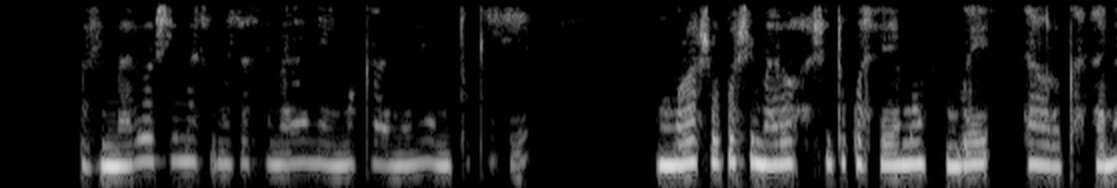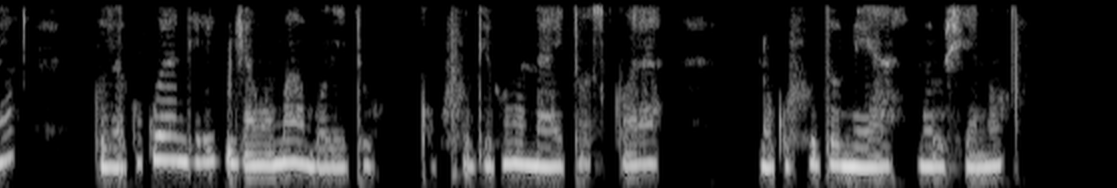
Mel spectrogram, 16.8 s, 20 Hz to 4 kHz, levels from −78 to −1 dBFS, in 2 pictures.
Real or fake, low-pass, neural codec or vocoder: real; 3.6 kHz; none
